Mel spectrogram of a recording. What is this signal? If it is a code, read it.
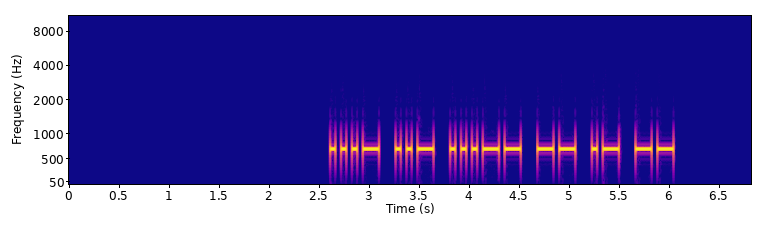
Morse code, heard as a keyed tone, about 22 wpm, 700 Hz. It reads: VU3MAM
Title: DXCC-100 Call Signs - 6 Characters - Repeated 2x - 22wpm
